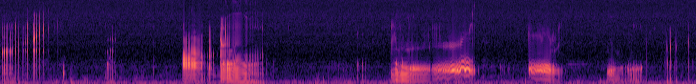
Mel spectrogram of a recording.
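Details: Loud stomach growling (borborygmi) after drinking coffee: gurgling, rumbling growls in several bursts separated by quiet pauses.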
